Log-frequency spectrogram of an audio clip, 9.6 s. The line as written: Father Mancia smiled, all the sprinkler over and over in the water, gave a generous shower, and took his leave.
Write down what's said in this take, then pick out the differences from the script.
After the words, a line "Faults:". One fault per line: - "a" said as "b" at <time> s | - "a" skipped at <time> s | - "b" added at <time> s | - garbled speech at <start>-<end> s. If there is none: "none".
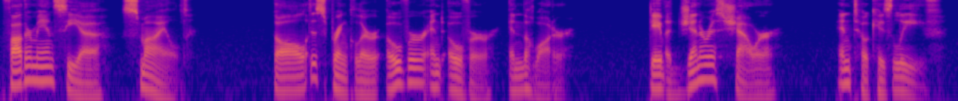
Father Mancia smiled, all the sprinkler over and over in the water, gave a generous shower, and took his leave.
Faults:
none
